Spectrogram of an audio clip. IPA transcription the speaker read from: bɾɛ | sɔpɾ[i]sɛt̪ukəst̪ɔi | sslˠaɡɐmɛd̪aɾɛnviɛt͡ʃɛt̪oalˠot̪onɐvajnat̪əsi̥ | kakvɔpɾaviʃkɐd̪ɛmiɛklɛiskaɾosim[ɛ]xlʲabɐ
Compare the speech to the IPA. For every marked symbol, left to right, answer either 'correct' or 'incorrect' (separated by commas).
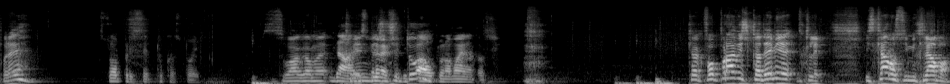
correct, incorrect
